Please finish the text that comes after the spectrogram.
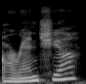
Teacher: The T and Y blend together to make a ch sound.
